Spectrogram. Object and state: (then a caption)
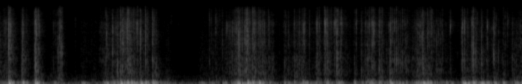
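Sequin fabric scratched with fingernails. Long fingernails scratch and brush against the grain of a sheet of fabric covered with small gold sequins. The result is bursts of dry, crinkly, tearing-like rasping that speed up and slow down, with bright sparkle on top, soft low thuds underneath, and brief quiet gaps between strokes.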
